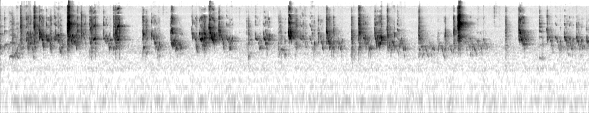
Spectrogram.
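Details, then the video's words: Budgie warbling song, a dense run of quick chirps, clicks and harsh squawks that barely pauses through nearly twelve seconds, a steady low hum in the background. "اجمل تغريد في العالم طيور الحب البادجي"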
